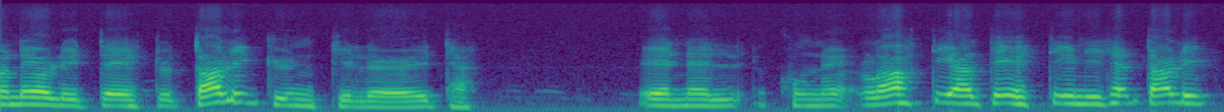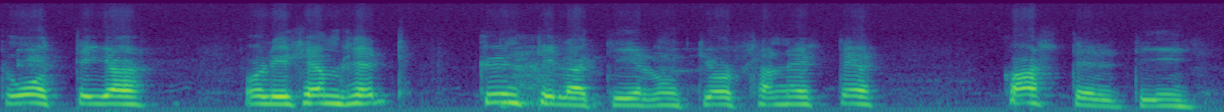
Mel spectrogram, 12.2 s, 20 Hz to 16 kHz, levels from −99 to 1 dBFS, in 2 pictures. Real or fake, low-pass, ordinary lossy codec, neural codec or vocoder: real; 14.4 kHz; none; none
